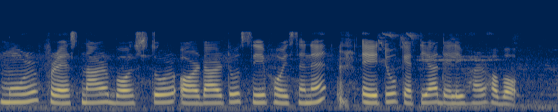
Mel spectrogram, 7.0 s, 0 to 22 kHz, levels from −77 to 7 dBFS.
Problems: constant background noise, background conversations at intervals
